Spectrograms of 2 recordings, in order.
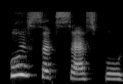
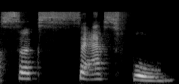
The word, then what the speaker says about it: successful: entenderem S então Ó successful então a tônica forte no c n success e todas as variações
